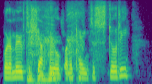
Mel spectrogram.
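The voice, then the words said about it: Liverpool accent. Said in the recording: “I'm originally from Liverpool. The accent might give a bit of it away.”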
